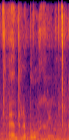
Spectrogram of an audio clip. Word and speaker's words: Entlebuch: La prononciation n'est pas correcte, bien sûr. Non, tu l'as bien dit ! Oh, ok. Entlebuch.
